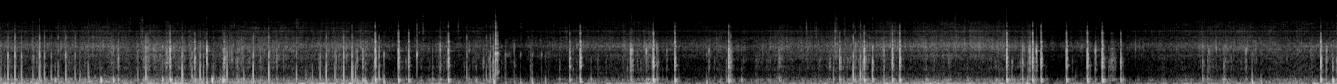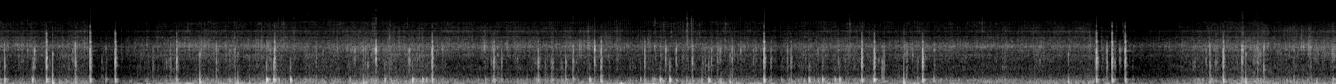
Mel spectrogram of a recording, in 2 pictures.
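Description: Mountain bike rolling fast down a dirt singletrack: a rough low rumble of tyres and wind, with many sharp clicks and knocks as the bike rattles over bumps and roots.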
